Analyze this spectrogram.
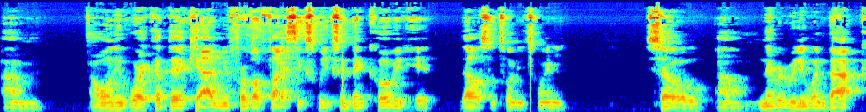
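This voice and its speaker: In a Spanish accent, a man of fairly low pitch speaks at a moderate pace with fairly even intonation on a very clean recording with a silent background. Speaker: baseball hitting coach. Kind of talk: podcast interview. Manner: hesitant, many fillers.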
